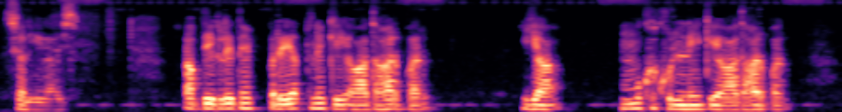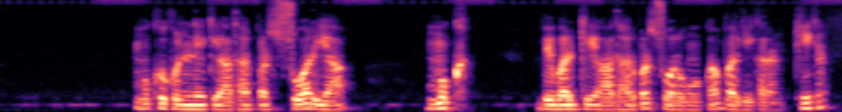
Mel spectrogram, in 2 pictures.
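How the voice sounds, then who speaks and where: A man teaching a Hindi grammar lesson for exam preparation. He repeats each point, sounds out vowels slowly as examples, and keeps checking in with "है ना" and "ठीक है". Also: mid-range voice, steady tone, fairly bright tone. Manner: repetitive, explains step by step with tags like "है ना" and "ठीक है".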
